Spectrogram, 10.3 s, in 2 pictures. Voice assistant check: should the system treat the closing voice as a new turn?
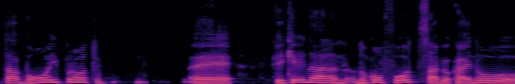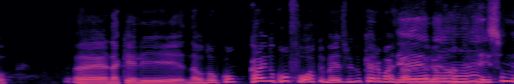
Yes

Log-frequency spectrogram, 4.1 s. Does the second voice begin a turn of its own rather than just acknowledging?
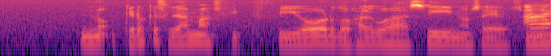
Yes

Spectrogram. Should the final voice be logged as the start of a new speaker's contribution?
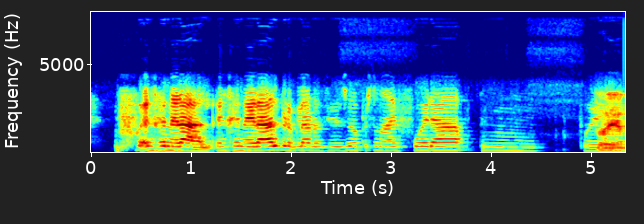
No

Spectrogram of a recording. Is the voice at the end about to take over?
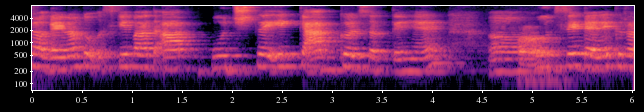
No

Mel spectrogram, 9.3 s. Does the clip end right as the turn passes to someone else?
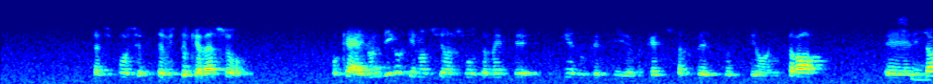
No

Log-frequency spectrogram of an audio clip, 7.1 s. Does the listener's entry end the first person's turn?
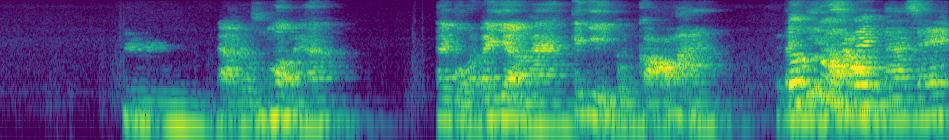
No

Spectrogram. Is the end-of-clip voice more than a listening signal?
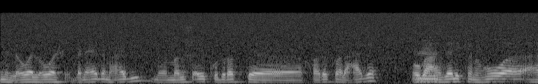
No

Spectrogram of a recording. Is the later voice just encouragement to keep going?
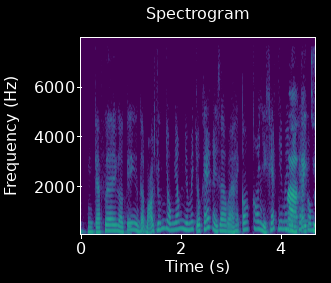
No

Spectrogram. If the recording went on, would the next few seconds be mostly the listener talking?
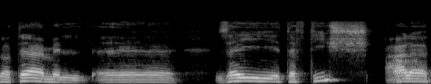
No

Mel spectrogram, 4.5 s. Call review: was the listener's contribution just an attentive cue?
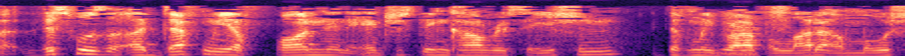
Yes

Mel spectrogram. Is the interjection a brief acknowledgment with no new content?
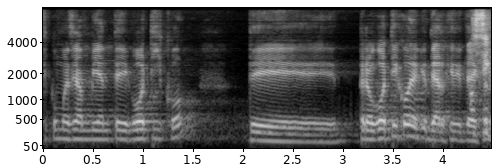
No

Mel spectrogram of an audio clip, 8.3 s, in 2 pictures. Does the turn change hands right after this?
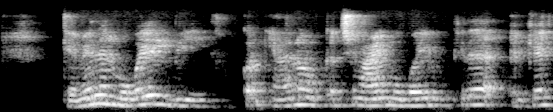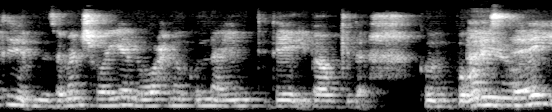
No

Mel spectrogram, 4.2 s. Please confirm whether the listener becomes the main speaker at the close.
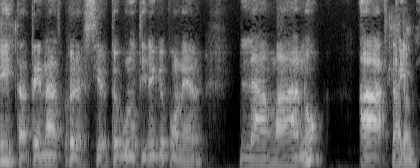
No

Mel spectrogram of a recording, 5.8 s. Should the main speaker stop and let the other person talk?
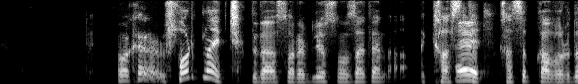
No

